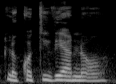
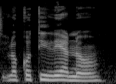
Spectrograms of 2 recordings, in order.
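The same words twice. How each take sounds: First: Lo cotidiano savoured in Spanish, vowels pure; Spanish word. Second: Lo cotidiano in Spanish, ti and di crisp, final o pure; Spanish word. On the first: Closing her explanation of the word, Spanish. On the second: Explaining a poetic Spanish word, in Spanish. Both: Shown as a demonstration. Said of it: "a very beautiful poetic word".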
